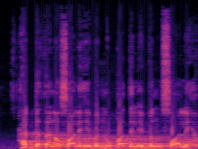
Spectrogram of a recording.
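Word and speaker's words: حدثنا: Tapi na itu singkatan dari haddatsana. Tetap diucapkan haddatsana. Jangan dibaca teks tulisannya itu na dibaca na gitu aja, enggak, tetapi tetap antum baca haddatsana. Haddatsana Shalih ibn Muqatil ibn Shalih qala haddatsana abi.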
